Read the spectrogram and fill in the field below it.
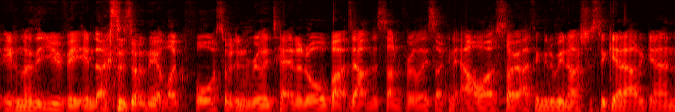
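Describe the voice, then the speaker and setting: A man's voice: on the low side, a bit bright. A young adult man talking casually to camera in a video diary, chatty and informal with lots of filler words. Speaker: vlogger.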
